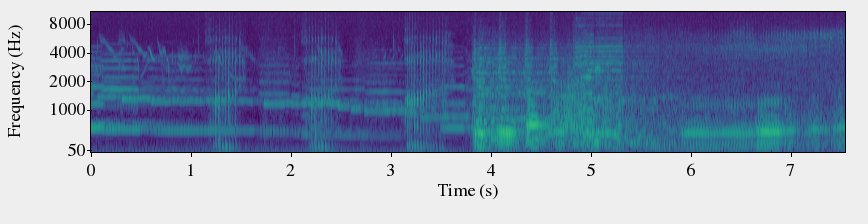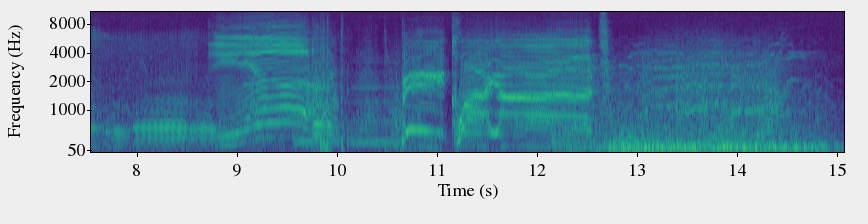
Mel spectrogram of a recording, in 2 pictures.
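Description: Cartoon soundtrack: a falling run of musical notes with three sharp knocks about a second apart, then bouncy rhythmic music. From about nine seconds in, cartoon animal cries with rising and falling pitch come in over the music, and a low rumble builds near the end as a crowd of jungle animals bursts out.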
